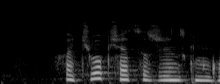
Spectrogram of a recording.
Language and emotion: Russian, neutral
